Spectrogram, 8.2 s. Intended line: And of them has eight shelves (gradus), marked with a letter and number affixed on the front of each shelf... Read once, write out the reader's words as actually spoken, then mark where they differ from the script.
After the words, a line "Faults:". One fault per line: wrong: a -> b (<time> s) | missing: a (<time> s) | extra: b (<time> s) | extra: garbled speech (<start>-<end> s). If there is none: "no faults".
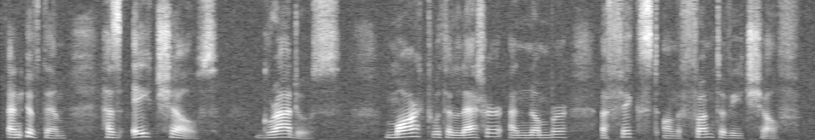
And of them has eight shelves (gradus), marked with a letter and number affixed on the front of each shelf...
Faults:
no faults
